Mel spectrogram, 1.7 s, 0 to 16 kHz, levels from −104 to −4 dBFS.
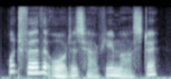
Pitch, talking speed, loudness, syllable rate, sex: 135 Hz, 210 wpm, -16 LUFS, 6.1 syllables/s, male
